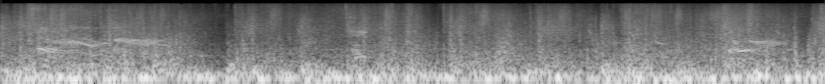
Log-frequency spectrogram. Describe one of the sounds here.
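Energy blasts burst and crackle in quick succession.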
